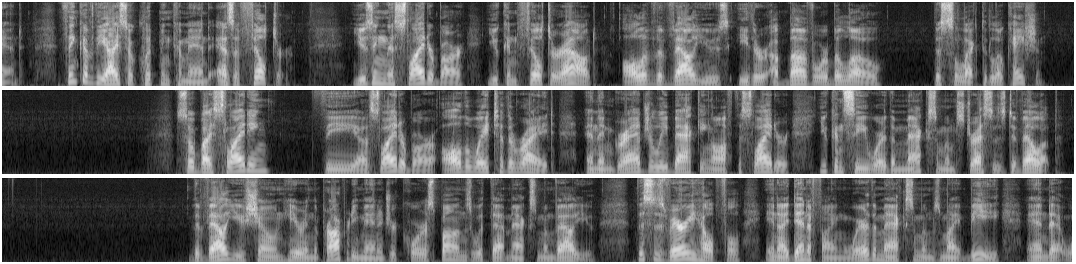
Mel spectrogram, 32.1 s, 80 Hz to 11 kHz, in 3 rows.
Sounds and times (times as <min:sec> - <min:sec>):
Speech: 0:00.0 - 0:02.9, 0:03.5 - 0:10.5, 0:12.5 - 0:21.4, 0:23.3 - 0:32.1.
